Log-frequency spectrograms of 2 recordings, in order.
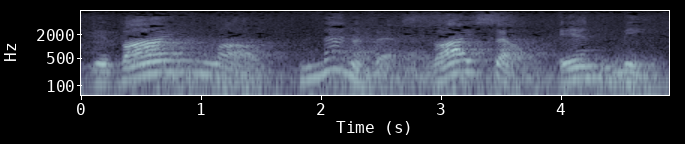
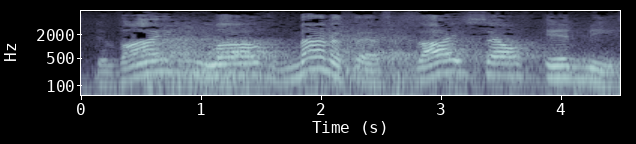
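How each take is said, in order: First: It is said softly. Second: It is said at normal volume.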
